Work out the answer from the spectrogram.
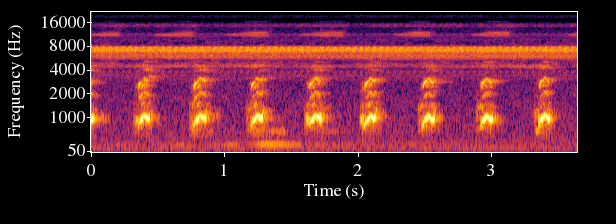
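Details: Lure sound for trapping white-breasted waterhens, a regular series of short hollow notes roughly every 0.4 seconds with a faint low hum midway, backed by a persistent shrill hiss.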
